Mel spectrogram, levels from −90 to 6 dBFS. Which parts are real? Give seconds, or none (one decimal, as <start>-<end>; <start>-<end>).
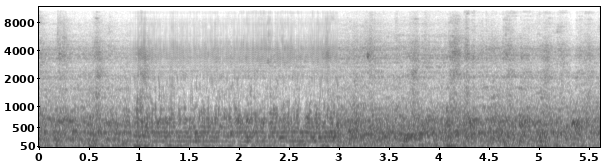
0.0-0.9; 3.0-5.6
